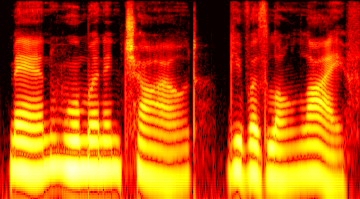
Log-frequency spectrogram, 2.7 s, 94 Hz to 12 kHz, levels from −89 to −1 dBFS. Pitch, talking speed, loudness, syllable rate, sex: 175 Hz, 180 wpm, -16 LUFS, 3.8 syllables/s, female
